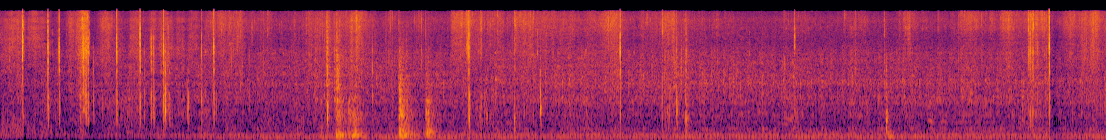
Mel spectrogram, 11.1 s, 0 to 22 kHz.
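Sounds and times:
footsteps crunching through dry grass: 0.0s - 11.0s
truck engine running: 0.0s - 11.0s
sharp snaps and clicks: 0.1s - 2.4s, 6.1s - 7.0s, 10.2s - 10.7s.

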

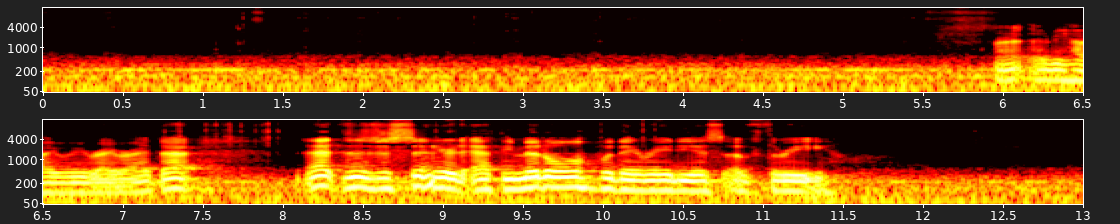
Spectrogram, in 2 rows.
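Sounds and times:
pen scratching on paper: 0.0s - 6.0s.

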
